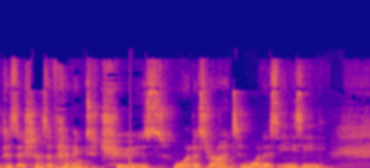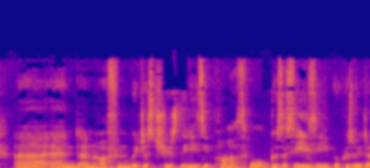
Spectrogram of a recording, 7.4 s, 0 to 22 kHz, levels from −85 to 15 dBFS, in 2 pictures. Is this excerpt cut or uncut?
uncut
